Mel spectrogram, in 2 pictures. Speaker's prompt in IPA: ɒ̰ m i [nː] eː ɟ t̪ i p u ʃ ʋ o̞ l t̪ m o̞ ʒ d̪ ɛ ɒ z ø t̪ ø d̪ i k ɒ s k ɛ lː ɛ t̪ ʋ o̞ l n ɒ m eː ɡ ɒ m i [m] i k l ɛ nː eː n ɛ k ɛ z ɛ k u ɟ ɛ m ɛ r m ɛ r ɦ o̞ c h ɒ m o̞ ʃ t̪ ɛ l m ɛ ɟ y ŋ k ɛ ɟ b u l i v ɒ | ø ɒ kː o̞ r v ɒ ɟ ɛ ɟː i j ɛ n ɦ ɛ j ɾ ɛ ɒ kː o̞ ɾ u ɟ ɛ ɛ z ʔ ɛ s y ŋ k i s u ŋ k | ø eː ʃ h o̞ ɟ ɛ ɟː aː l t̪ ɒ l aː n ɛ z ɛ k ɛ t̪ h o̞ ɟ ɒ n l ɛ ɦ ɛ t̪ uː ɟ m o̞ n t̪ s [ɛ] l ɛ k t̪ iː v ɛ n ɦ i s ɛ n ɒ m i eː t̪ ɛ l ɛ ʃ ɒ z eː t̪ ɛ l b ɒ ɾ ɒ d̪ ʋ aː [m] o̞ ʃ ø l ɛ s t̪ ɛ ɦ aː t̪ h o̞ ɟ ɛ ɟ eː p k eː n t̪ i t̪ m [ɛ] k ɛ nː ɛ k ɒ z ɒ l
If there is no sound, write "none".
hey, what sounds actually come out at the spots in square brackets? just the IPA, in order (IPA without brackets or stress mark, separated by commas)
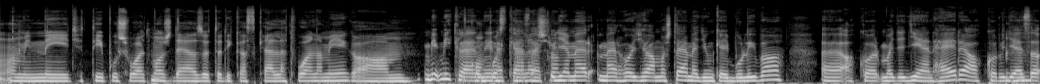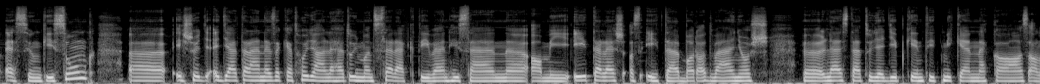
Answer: n, m, ɛ, ɲ, i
